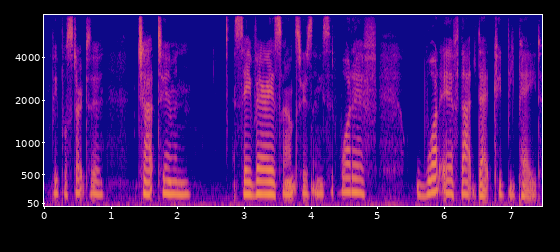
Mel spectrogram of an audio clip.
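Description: On a very clean recording with a silent background, a woman with an Irish accent speaks at a fairly slow pace, using long, frequent pauses and fairly even intonation. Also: medium pitch for a woman. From Ireland. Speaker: worship singer-songwriter. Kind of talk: casual interview chat. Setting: conference venue interview.

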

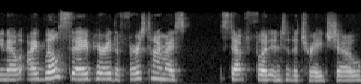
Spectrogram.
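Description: A woman with an American accent, an ordinary speaking voice, fairly high pitch, ordinary pitch variation and a fairly slow pace, against a quiet background. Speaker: radio host. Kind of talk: casual radio interview.

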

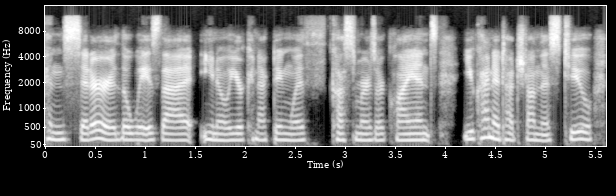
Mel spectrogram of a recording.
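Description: A woman talks in an ordinary speaking voice at a fairly low pitch and a moderate pace. The sound is dry and close, with no echo. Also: quiet background. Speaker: podcast producer and editor. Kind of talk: casual interview chat.

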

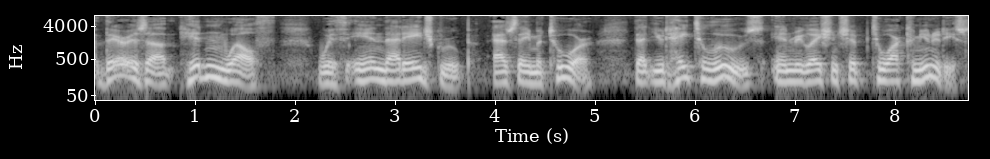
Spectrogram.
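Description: A man with an ordinary speaking voice talks at a medium pitch, with ordinary pitch variation and very even loudness. The recording is very clean, with a silent background. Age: 60s. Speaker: leadership consultant. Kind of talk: interview.

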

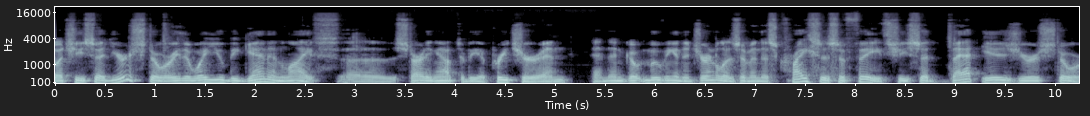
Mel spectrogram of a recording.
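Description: A man's very deep, low voice with lively intonation, moderate pace, very even loudness and hardly any pauses. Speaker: retired news anchor. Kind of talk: interview.

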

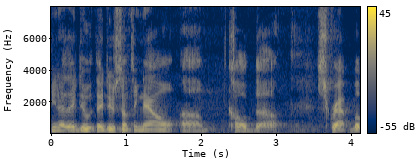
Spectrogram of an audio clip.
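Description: At a moderate pace, a man speaks in an unremarkable speaking voice with a fairly low pitch. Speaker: podcast guest discussing movies. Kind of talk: casual chat. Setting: studio.

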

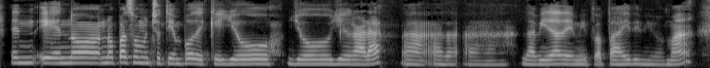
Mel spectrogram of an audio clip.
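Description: With a normal speaking voice, a woman of medium pitch talks at a fairly slow pace with hardly any pauses, fairly even intonation and very even loudness, in a very clean recording with a silent background. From Mexico City. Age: 20s. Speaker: actress and singer. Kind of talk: interview. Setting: radio studio.

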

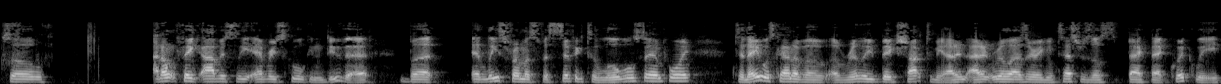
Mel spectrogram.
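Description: Here a man speaks at a fairly quick pace. His pitch is medium, with ordinary variation. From Chicago. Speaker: sports writer. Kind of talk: casual chat.

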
